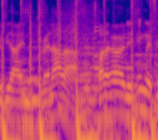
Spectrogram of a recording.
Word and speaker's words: Grenada: Grenada. Say it right. Grenada. That's right. Grenada. There we go. Say it right. It's Grenada. It's not Granada. It's Grenada.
